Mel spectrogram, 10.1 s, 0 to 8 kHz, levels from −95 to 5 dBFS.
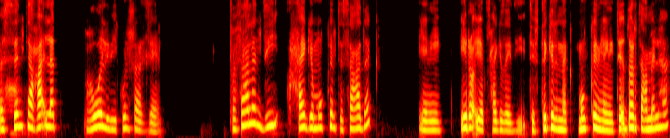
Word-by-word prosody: بس 205 0 -1
أنت 270 +1 +1
عقلك 260 +2 +2 0.4
هو 235 +7 +3
اللي 245 -4 +1
بيكون 205 +3 -5
شغّال، 180 -7 -8 1.0
ففعلًا 290 +10 0
دي 285 +7 -1
حاجة 240 0 -1
ممكن 245 +2 -2
تساعدك، 230 - -4 0.6
يعني 190 -1 -2 0.3
إيه 245 - +7
رأيك 205 -5 +2
في - - -19
حاجة 195 0 -2
زي 180 -1 -2
دي، 175 - -12
تفتكر 225 +7 +2
إنّك 205 -1 0
ممكن 220 +1 +4
يعني 185 -2 +2
تقدر 235 +6 +4
تعملها؟ 230 +5 0
225 Hz, 150 wpm, -23 LUFS, 200-255 Hz, 1.0 s, إيه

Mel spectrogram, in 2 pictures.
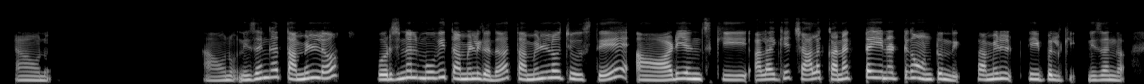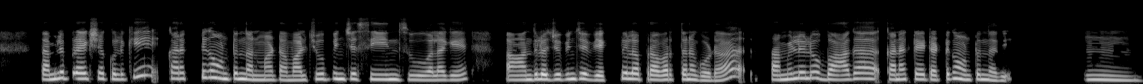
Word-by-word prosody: అవును. 195 -1 -5 1.6
అవును. 185 +2 -5
నిజంగా 295 +9 +1
తమిళ్లో 285 +6 +3 0.5
ఒరిజినల్ 270 +7 +2
మూవీ 295 +3 +1
తమిళ్ 255 0 +4
గదా! 210 +1 0 0.2
తమిళ్లో 265 +7 +2
చూస్తే 225 -3 -1 0.4
ఆ - - -1 0.2
ఆడియన్స్‌కి 250 -2 +2 0.3
అలాగే 235 +5 -1
చాలా 240 +5 0
కనెక్ట్ 260 +6 +1
అయినట్టుగా 285 0 0
ఉంటుంది. 240 -5 +1 0.2
తమిళ్ 250 +4 +2 0.2
పీపుల్‌కి 225 -4 -1 0.2
నిజంగా 205 -2 -2 0.6
తమిళ 245 +5 +3
ప్రేక్షకులకి 260 +3 +1 0.3
కరెక్ట్‌గా 270 +4 -1
ఉంటుందనమాట. 220 -5 +2 0.2
వాళ్ళు 205 +1 0
చూపించే 250 +1 +2
సీన్సు. 230 -3 +1 0.2
అలాగే 205 +1 -1 0.5
ఆహ్, 210 0 -1
అందులో 230 +1 +5
చూపించే 250 +2 +3
వ్యక్తుల 255 +7 +2
ప్రవర్తన 220 +1 +2
గూడా 180 +2 -1 0.5
తమిళులు 280 +6 +2 0.2
బాగా 225 +5 0 0.3
కనెక్ట్ 235 +2 +1
అయ్యేటట్టుగా 230 +4 0
ఉంటుందది. 210 -5 -1 0.8
హ్మ్. 210 -3 -1
235 Hz, 105 wpm, -20 LUFS, 215-260 Hz, 1.6 s, అందులో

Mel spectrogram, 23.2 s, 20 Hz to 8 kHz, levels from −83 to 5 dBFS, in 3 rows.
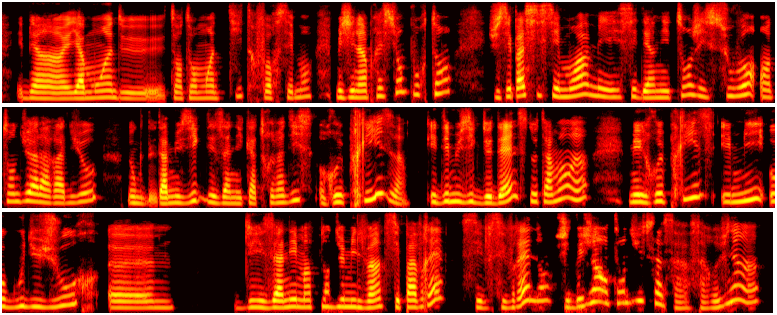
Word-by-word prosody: Eh - - -11
bien, 170 -2 +3
il 165 - +2
y 175 - +4
a 170 - +8
moins 195 +3 -1
de 170 -3 -5
tu - - -4
entends 175 +1 -3
moins 180 +1 -3
de 175 - -19
titres, 235 0 -11
forcément. 190 +4 -5 0.2
Mais 200 - +2
j'ai 200 +1 +5
l'impression, 235 - +1
pourtant 310 +3 -4 0.4
je 195 - +1
sais 225 +4 +2
pas 240 +2 +6
si 260 -1 0
c'est 235 -3 0
moi, 250 +7 +3
mais 215 -5 -1
ces 220 +2 -5
derniers 190 0 0
temps, 260 +6 -2
j'ai 235 -4 -2
souvent 245 +7 0
entendu 225 +3 -1
à 230 - +6
la 200 -2 +3
radio, 190 - -2 0.3
donc, 180 -2 -2
de - - -7
la 170 -1 +7
musique 190 - -1
des 190 -3 -1
années 170 -2 -2
90 190 - -2
reprise 210 - +1 0.2
et 210 - 0
des 230 +5 +2
musiques 225 -3 +1
de 185 0 +7
dance, 240 - +5
notamment, 225 +9 +1
hein. 290 +5 0 0.4
Mais 215 0 +5
reprises 295 - -1
et 215 0 -2
mis 255 +8 +2
au 230 - +1
goût 215 +4 -3
du 220 0 -3
jour, 245 +10 -4
hem, 190 0 -1 0.6
des 195 +2 -1
années 200 +3 +6
maintenant 205 +1 -2
2020. 210 -2 +2
C'est 200 - -1
pas 205 -1 +7
vrai? 210 - +1 0.2
C'est 195 -2 -5
f - - -7
c'est 190 - -6
vrai, 210 - +3
non? 390 - -4
J'ai 195 -1 +1
déjà 270 - +2
entendu 330 +2 -4
ça. 315 -5 0
Ça 180 -9 -9
ça 175 0 -9
revient, 215 - -3
hein? 370 +2 -4
210 Hz, 200 wpm, -23 LUFS, 190-240 Hz, 0.6 s, a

